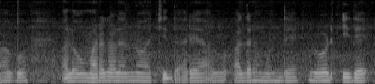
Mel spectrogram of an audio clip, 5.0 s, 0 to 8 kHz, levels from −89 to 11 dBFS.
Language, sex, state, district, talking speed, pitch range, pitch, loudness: Kannada, male, Karnataka, Shimoga, 110 wpm, 125-135 Hz, 130 Hz, -34 LUFS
